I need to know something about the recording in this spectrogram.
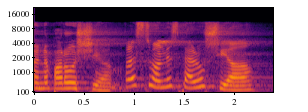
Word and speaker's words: parousia: முதலாவது பரோஷியா பரம என்ன பரோஷியா first one is parousia p a r o u s i a parousia parousia this is how the word parousia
